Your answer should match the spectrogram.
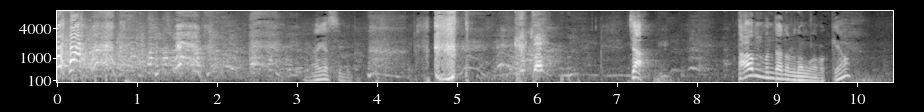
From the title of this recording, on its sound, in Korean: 두번째 공개방송 이쿠이쿠쇼!(즛콩바콩쇼)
